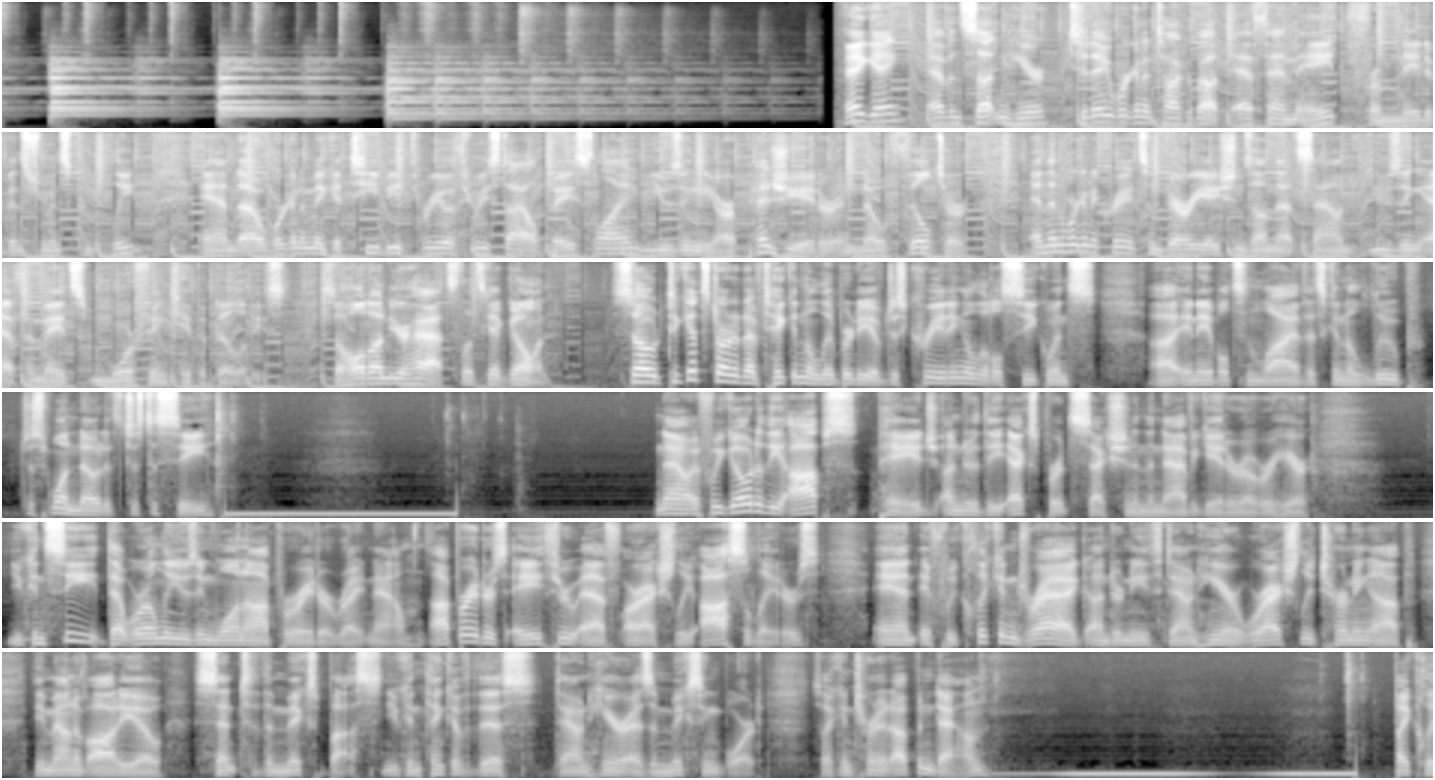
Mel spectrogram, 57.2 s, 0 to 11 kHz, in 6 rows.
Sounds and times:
Speech: 0:05.6 - 0:30.1, 0:33.0 - 0:37.4, 0:38.2 - 0:54.3, 0:57.0 - 0:57.2.

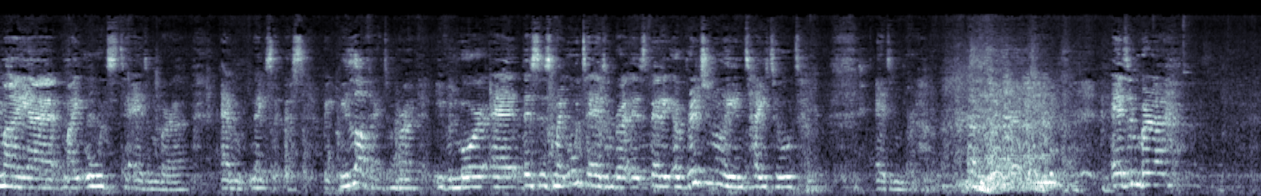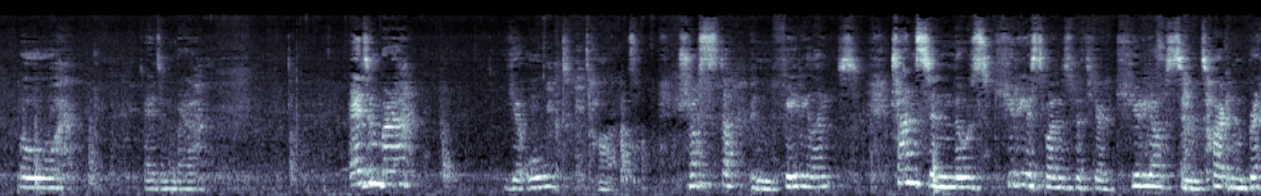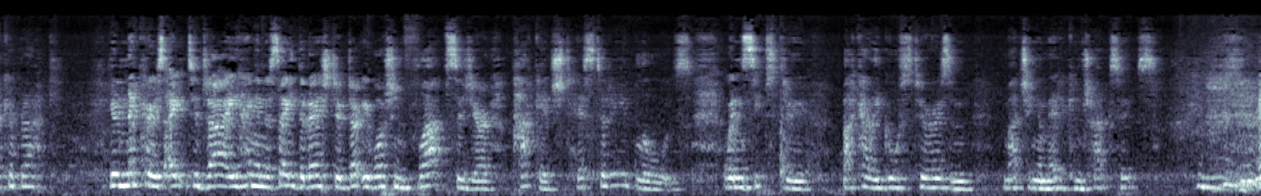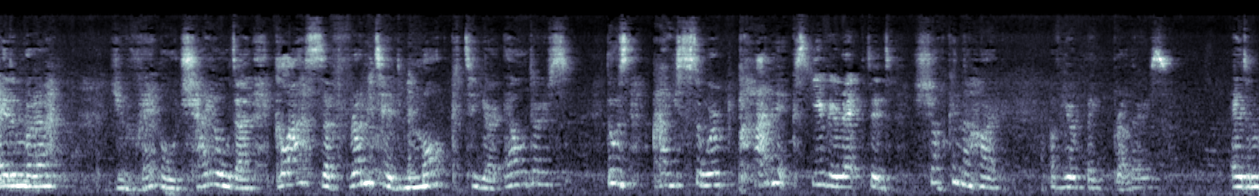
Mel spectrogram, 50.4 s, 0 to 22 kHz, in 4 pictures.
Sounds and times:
Speech: 0:00.0 - 0:09.4, 0:11.1 - 0:12.1, 0:12.8 - 0:14.8, 0:16.1 - 0:16.9, 0:17.6 - 0:36.8, 0:37.6 - 0:50.4.

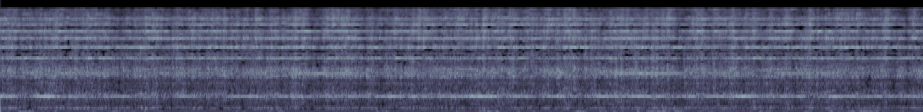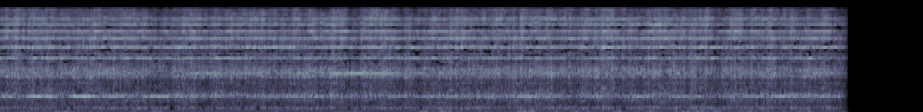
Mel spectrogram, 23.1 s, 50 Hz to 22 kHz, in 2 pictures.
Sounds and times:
Alarm: 0:00.0 - 0:22.2.

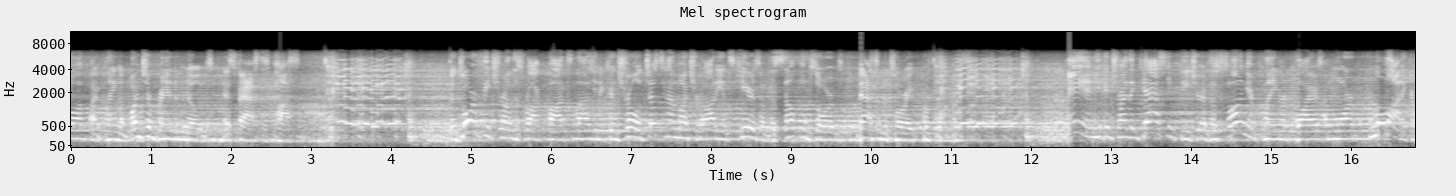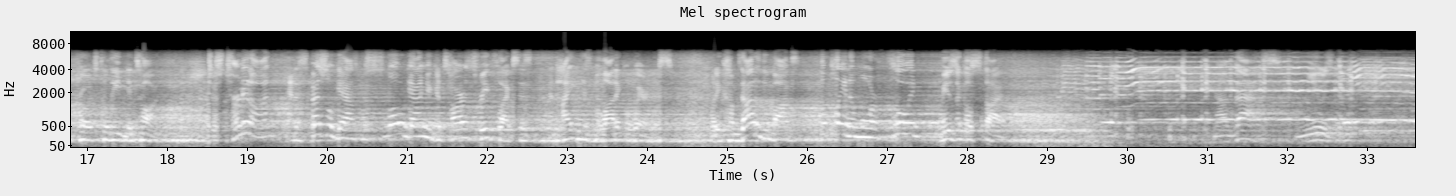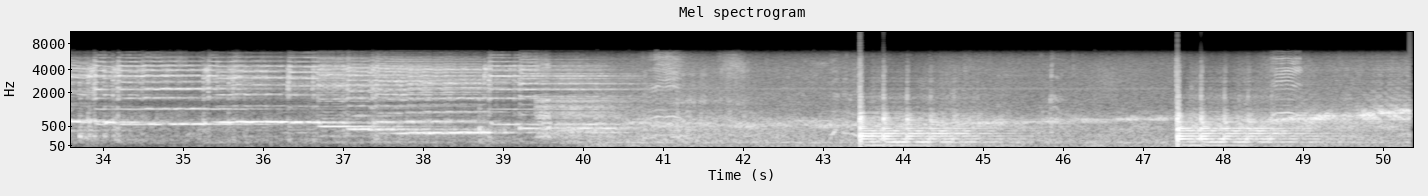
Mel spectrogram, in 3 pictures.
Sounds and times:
Crowd: 0:11.9 - 0:34.6, 0:39.4 - 0:43.9, 0:48.6 - 0:50.3
Progressive rock: 0:42.9 - 0:50.3.

